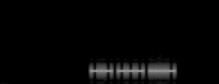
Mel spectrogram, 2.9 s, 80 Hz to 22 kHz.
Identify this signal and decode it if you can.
Morse code, heard as a keyed tone, about 40 wpm, 700 Hz. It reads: KO4
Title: USA Call Sign Prefixes - Repeated 2x - 40wpm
